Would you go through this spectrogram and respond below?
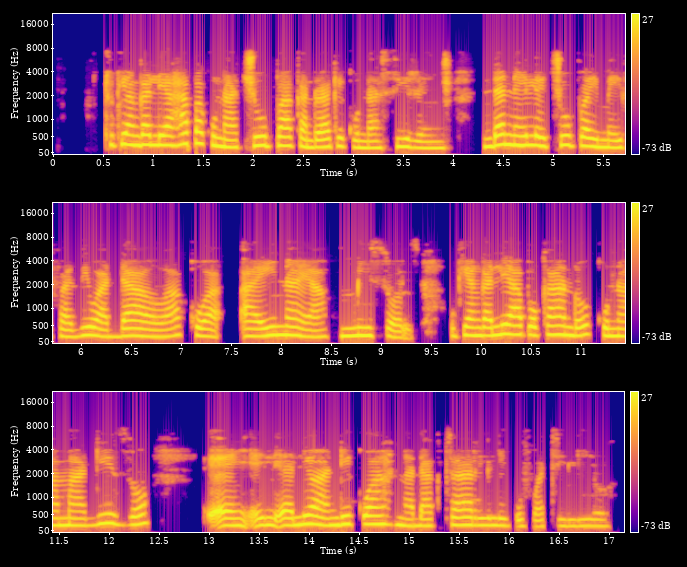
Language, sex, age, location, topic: Swahili, male, 18-24, Wajir, health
